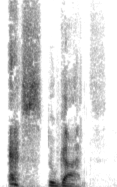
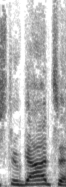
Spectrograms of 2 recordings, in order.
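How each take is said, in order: First: The name starts with an added e vowel. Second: The name starts directly with an s sound.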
